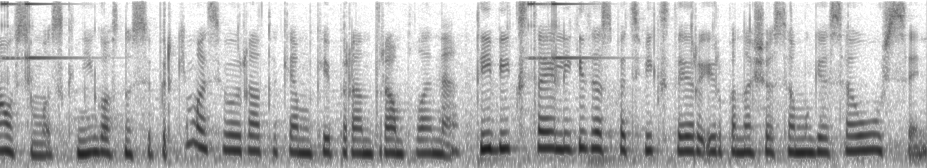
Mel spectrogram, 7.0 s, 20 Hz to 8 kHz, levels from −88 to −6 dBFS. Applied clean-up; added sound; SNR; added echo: none; Bicycle bell; 17 dB; none.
